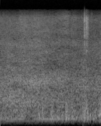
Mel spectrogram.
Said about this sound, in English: Damn cars going by so fast, making some of the damn noise. Knock it off! They turn you into electric cars. You make so much noise.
